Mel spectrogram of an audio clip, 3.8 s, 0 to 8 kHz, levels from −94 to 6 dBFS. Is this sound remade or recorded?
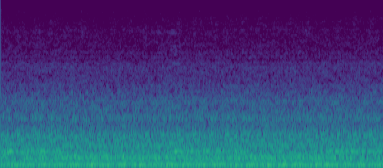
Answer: remade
